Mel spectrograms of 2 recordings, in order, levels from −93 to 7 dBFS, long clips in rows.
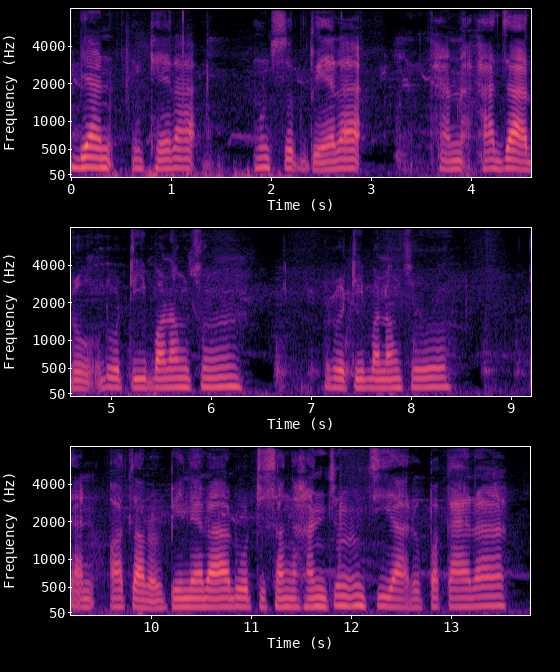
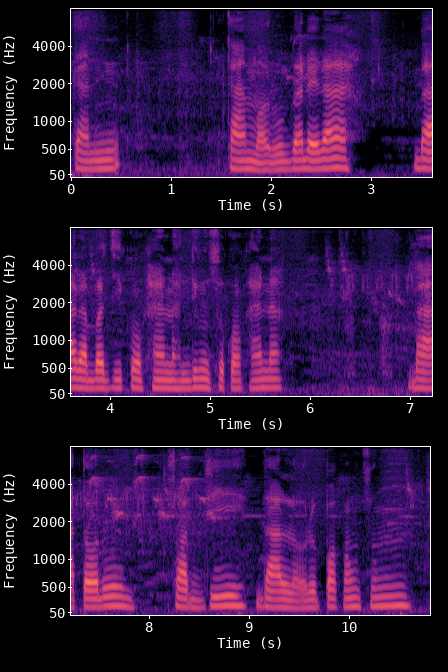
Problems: none marked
